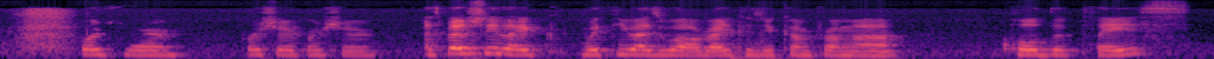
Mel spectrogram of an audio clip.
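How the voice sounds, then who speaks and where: A woman's voice: medium pitch, fairly even intonation, normal speed, slight background noise. A woman in her twenties from Belgium, a guest chatting casually with hesitant restarts and fillers. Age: 20s. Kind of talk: casual interview chat.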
